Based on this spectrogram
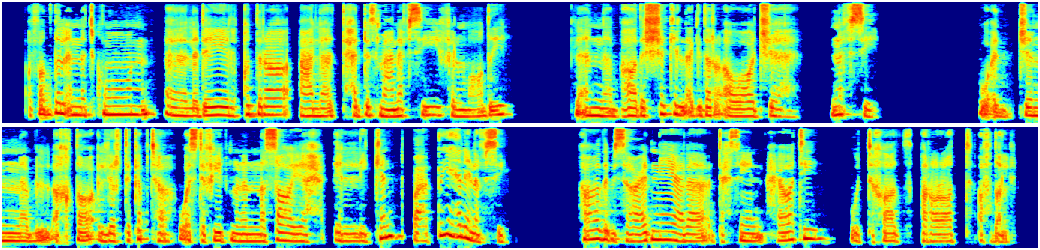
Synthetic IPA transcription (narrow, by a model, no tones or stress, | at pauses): ʔɑfɑðˤːɨlʔɪnːat̪ḁkʰuːnlad̪ejɪlqʊd̪ɾˤɑʕalat̪ːḁħad̪ːʊθmaʕnafsifilmɑːðˤi | lɪ̰ʔanːbhaːðaʃːaklʔa̰ɡd̪ɑɾˤʔa̰waːd͡ʒɪh | nafsi | wʔa̰t̪d͡ʒanːɪbɪlʔɑ̰xt̪ˤɑːʔɪlːiɾt̪akabt̪hawʔast̪afiːd̪mɪnɪnːɑsˤɑːjɪħʔɪlːikʊnt̪bɑʕt̪ˤiːɦalɪnafsi | haːðabɪjsaːʕɪd̪niʕalat̪aħsiːnħajaːt̪i | wɪt̪ːɪxaːðqɑɾˤɑːɾˤɑːt̪ʔɑfðˤɑl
